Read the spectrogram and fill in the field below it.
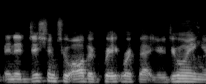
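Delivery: normal talking voice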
